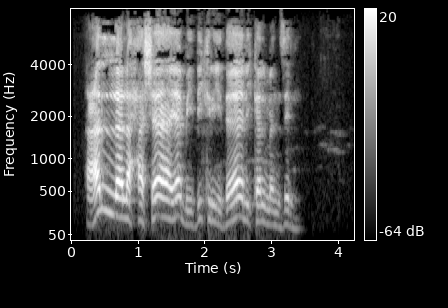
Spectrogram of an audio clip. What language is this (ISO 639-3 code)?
ara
